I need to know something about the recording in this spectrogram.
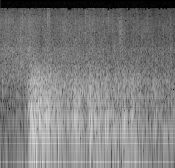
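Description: A thunderstorm with a deep roll of thunder breaking in and rumbling on over a steady hiss of falling rain, fairly loud, with no voices.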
